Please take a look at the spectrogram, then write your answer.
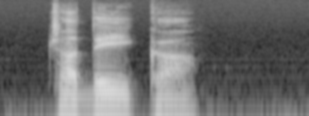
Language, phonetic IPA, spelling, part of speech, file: Polish, [t͡ʃaˈdɨjka], Czadyjka, noun, Pl-Czadyjka.ogg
